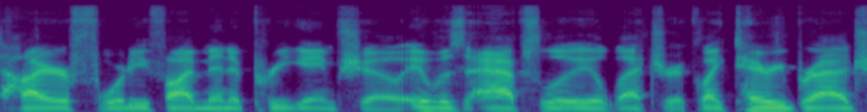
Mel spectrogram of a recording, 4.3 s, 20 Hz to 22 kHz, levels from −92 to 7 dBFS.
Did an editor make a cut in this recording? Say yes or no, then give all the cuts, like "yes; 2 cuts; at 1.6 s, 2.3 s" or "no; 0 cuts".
no; 0 cuts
